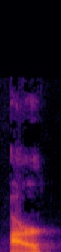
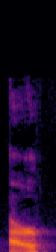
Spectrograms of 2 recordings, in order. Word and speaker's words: 儿: From these various drawings, we arrive at another very common character, which adds 2 legs and is pronounced second tone, er, er.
